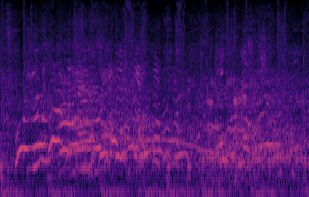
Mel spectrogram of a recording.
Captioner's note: all cheer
